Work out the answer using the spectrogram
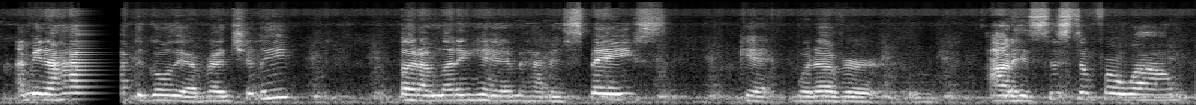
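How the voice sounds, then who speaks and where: A woman's voice: mid-range voice, moderate pace, recorded from a distance, background noise. A woman livestreaming casually from her kitchen, chatty and candid as she talks to viewers, with a stuffy, congested voice. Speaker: livestreaming YouTuber. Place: kitchen at home, household noise.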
